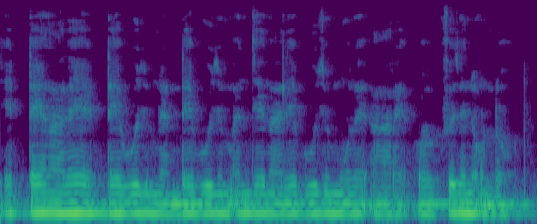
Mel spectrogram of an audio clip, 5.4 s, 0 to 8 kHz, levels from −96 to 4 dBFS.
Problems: low volume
